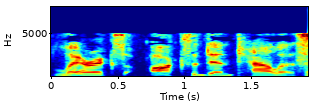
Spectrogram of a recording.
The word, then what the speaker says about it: Larix occidentalis: So it's Larix occidentalis. Did I pronounce that correctly? – I think so, yeah. – That a good? Larix occidentalis.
